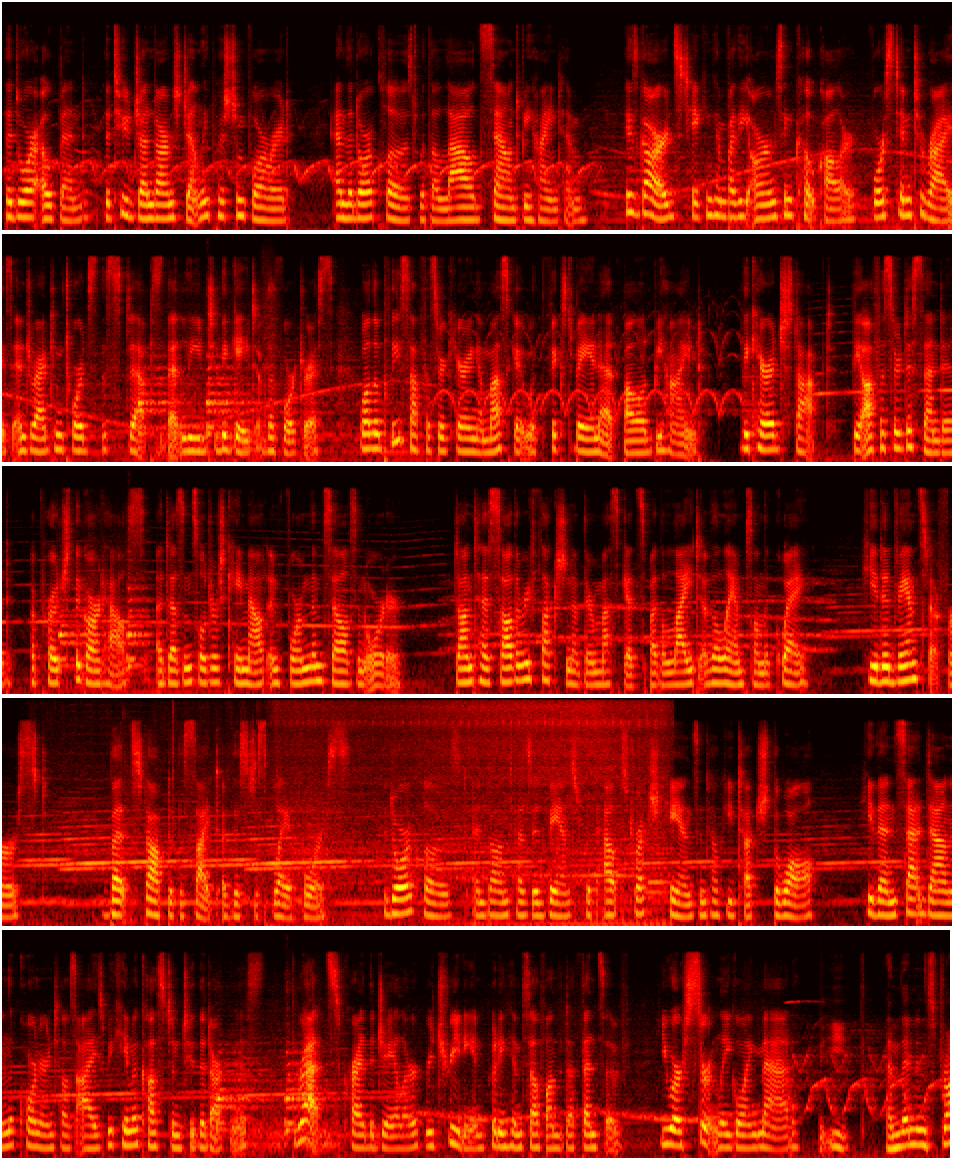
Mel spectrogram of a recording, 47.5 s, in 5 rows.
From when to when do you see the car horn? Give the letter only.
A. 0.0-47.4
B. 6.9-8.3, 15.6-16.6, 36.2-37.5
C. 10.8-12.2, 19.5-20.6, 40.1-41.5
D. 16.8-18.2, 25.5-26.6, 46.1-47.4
C.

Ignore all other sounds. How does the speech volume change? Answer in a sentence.
The volume of the talking stays about the same.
